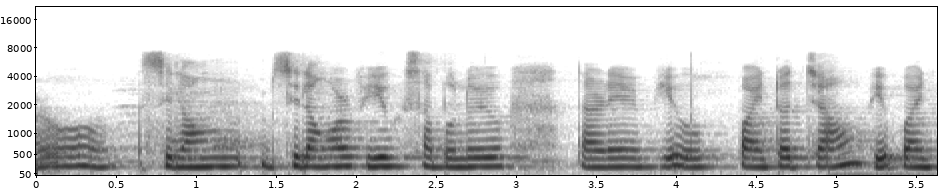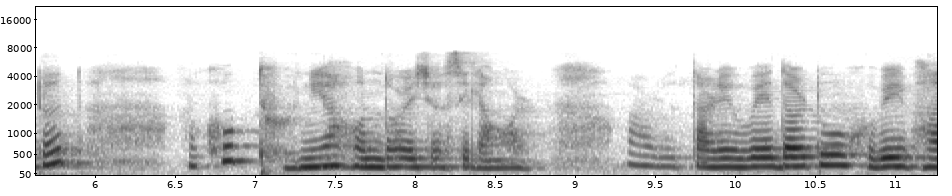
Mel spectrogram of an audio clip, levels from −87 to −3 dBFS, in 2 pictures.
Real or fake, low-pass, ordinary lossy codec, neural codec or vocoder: real; 7.2 kHz; none; none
